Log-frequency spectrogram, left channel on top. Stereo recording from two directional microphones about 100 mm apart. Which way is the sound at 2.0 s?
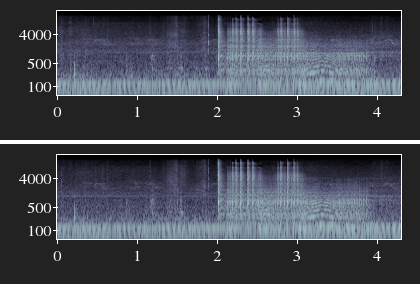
45° right (ahead or behind).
